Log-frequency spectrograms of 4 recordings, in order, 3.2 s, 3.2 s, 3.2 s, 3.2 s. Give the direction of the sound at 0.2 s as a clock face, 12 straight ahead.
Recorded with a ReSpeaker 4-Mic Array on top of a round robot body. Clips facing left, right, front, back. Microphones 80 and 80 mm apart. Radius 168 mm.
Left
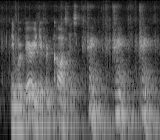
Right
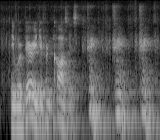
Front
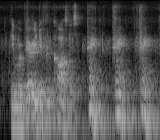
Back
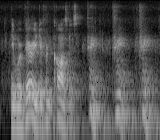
5 o'clock.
